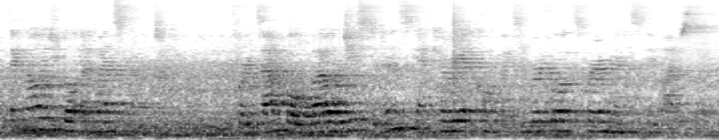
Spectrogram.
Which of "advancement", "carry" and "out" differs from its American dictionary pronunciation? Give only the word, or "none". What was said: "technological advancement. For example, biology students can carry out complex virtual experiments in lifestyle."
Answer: none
